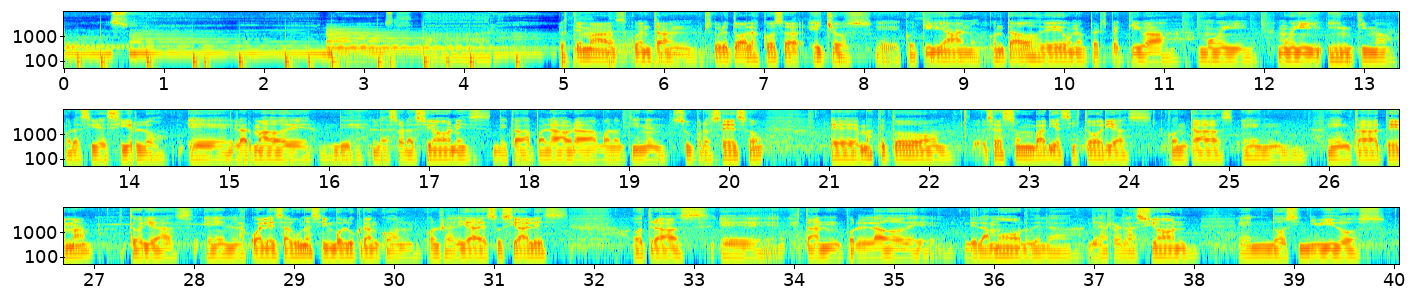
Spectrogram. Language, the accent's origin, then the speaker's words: Spanish; Frías, Santiago del Estero, Argentina; Tanto Agustín como yo somos de Santiago del Estero, de Frías, precisamente.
